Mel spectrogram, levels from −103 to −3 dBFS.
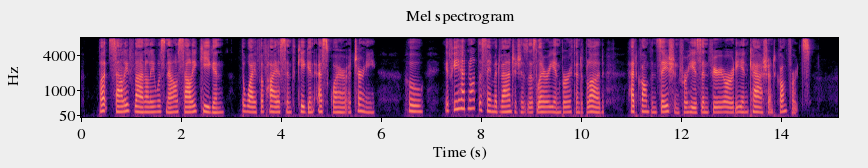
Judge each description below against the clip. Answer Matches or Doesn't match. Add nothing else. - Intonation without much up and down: Matches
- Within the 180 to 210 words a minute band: Doesn't match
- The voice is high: Matches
